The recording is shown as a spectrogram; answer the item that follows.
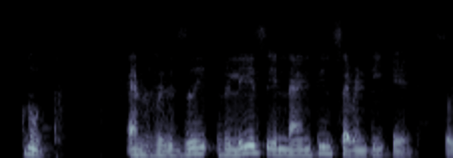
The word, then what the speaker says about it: Knuth: It is pronounced as Knuth.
